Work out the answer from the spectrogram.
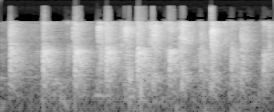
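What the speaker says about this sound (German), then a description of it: "Jetzt war ein Applaus für Abraham" Audience clapping at a lightning talks event, a steady run of sharp, fairly close hand claps with no voices over it.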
